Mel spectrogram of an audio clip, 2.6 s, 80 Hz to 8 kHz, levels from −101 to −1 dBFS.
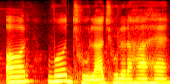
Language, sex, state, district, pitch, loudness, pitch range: Hindi, male, Bihar, Patna, 135 Hz, -17 LUFS, 135-175 Hz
